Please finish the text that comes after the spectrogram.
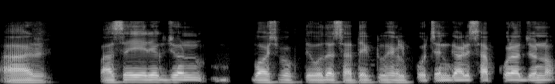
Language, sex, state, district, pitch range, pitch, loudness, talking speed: Bengali, male, West Bengal, Kolkata, 100-105 Hz, 105 Hz, -19 LUFS, 130 wpm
